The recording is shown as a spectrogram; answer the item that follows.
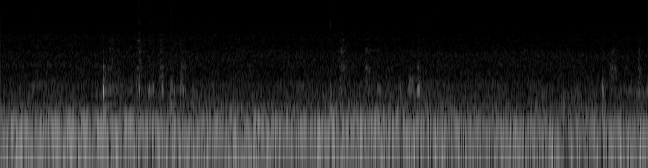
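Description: A metal scratcher coin scraping the coating off a paper scratch-off lottery ticket in short, scattered strokes, over a steady low hum.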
